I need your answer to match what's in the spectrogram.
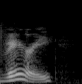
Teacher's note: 2. when you say F it's as if you're Whispering so for V say F and then simply add some voice to it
